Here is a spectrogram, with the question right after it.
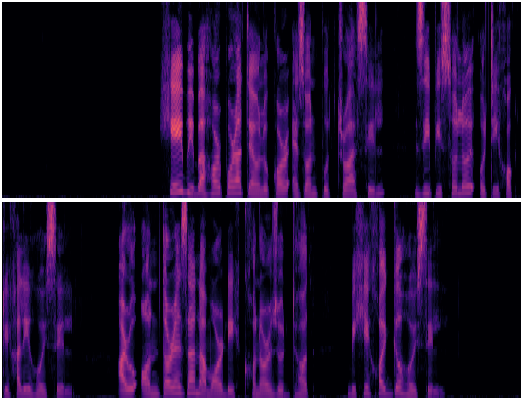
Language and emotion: Assamese, neutral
